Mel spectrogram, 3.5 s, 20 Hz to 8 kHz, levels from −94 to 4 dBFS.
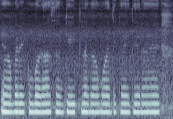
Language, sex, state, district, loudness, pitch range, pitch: Hindi, female, Assam, Hailakandi, -13 LUFS, 205-210 Hz, 205 Hz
